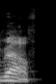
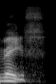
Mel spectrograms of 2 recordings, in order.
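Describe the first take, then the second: First: The name is said with an L, rhyming with half. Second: The name is said without an L, rhyming with safe. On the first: The speaker calls it wrong. "in England they don't say Ralph" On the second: The speaker calls it right. "they say Rafe"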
